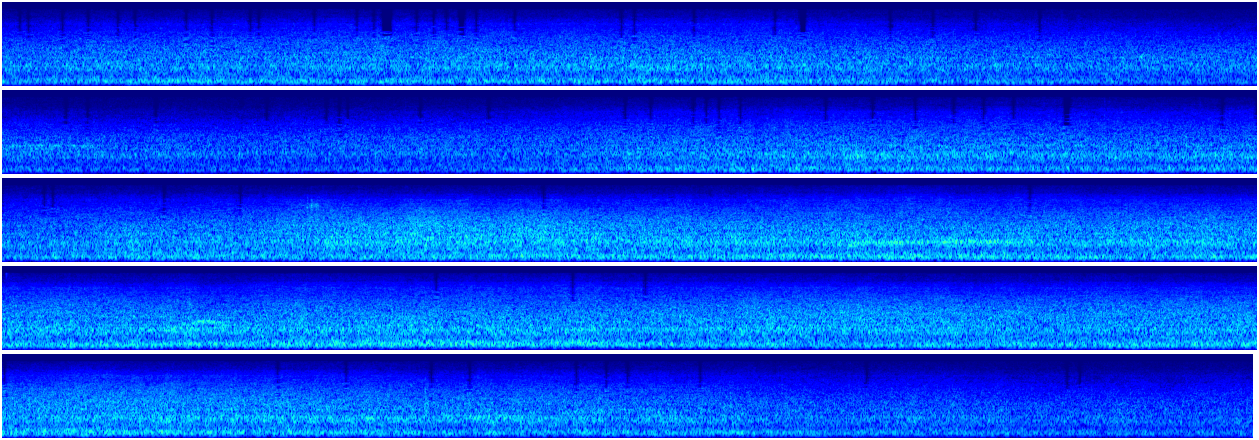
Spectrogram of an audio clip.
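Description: Ambient, noise-like soundscape accompanying a contemporary dance, a steady rushing wash with faint held tones. It dips a few seconds in, then slowly swells louder and eases off near the end.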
